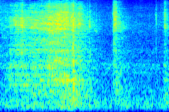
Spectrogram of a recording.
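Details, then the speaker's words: Gearbox strip-down: dry, gritty rasp as the first motion shaft rear bearing is spun by hand; it is rough and full of ground-up metal particles. "particles inside it that has got ground up and gone into all the bearing you know just you can hear that back bearing it's not"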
